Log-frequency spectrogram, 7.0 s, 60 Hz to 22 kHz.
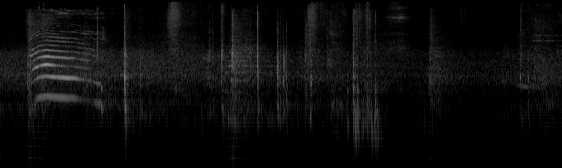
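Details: Abandoned kitten, left two days in the snow at -11°C before rescue, gives one drawn-out meow with a slightly falling pitch, followed by indoor rustling and handling noises.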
